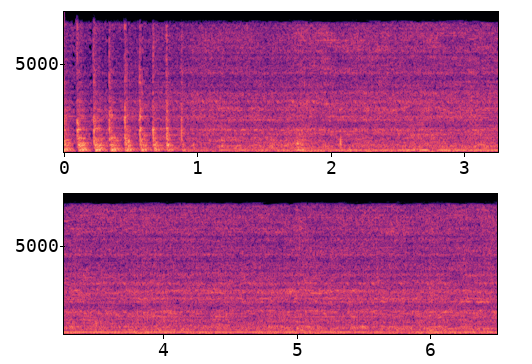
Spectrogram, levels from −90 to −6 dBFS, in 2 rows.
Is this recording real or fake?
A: fake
